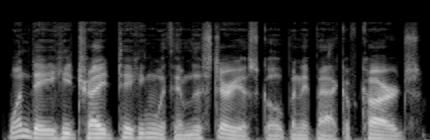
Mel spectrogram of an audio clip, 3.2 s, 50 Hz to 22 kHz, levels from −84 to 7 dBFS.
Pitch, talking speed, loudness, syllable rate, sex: 110 Hz, 260 wpm, -17 LUFS, 6.2 syllables/s, male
